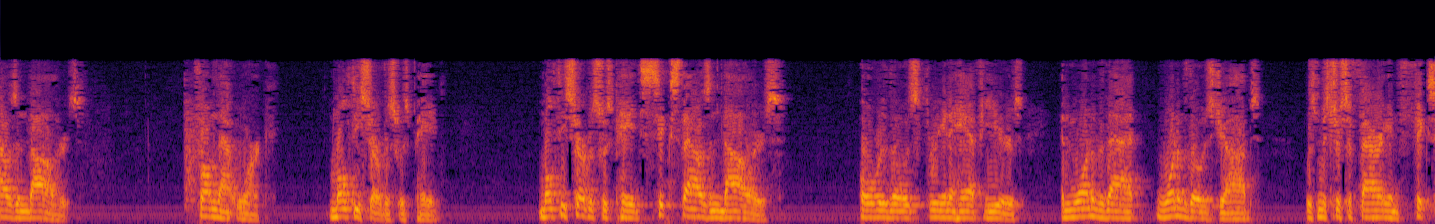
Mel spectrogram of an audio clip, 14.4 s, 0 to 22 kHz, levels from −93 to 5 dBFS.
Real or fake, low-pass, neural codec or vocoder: real; 7.2 kHz; none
